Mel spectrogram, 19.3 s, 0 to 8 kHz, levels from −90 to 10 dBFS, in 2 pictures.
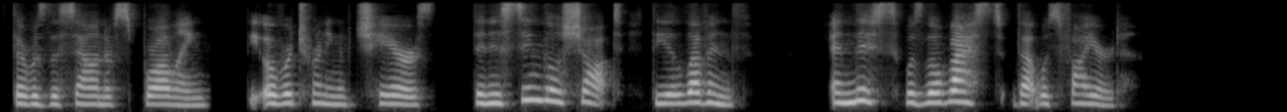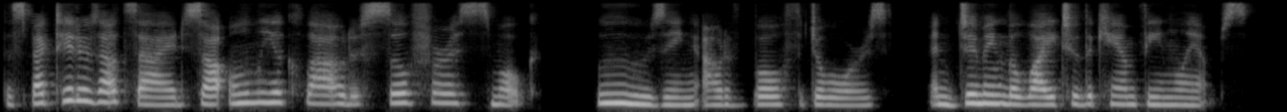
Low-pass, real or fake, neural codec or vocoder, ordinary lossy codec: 7.2 kHz; fake; codec, 16 kHz, 0.3 kbps, FocalCodec; MP3, 48 kbps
